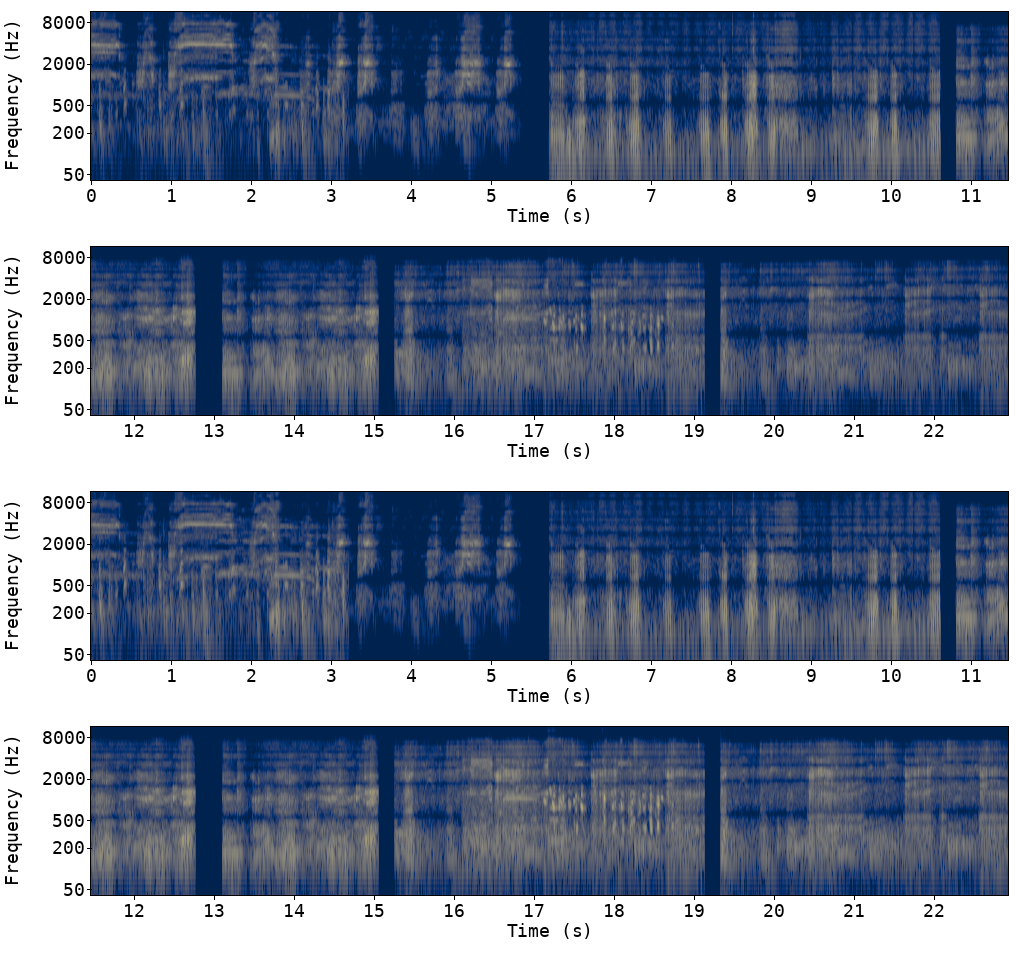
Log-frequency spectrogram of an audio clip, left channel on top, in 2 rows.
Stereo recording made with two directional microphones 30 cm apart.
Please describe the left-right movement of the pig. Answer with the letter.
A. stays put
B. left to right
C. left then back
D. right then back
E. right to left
B.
